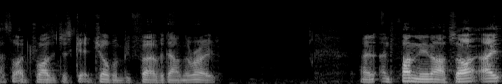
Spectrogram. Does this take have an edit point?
no; 0 cuts

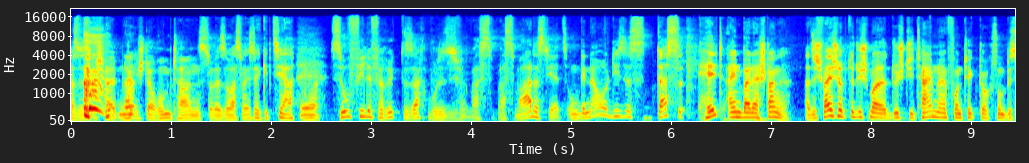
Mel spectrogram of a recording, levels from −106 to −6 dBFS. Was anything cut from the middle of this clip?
yes; 1 cut; at 5.8 s

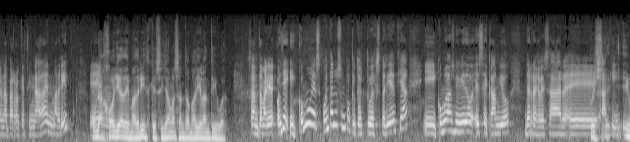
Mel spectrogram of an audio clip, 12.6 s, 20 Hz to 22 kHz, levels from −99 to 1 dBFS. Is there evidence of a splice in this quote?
no; 0 cuts

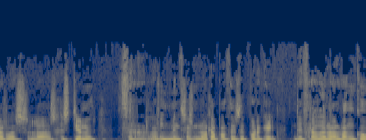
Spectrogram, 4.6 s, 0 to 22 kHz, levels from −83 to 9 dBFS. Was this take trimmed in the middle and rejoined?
yes; 5 cuts; at 1.4 s, 2.0 s, 2.6 s, 3.1 s, 3.6 s

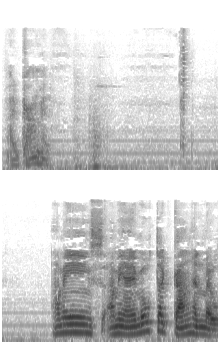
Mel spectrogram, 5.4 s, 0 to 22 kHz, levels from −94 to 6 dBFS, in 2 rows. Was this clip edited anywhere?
no; 0 cuts

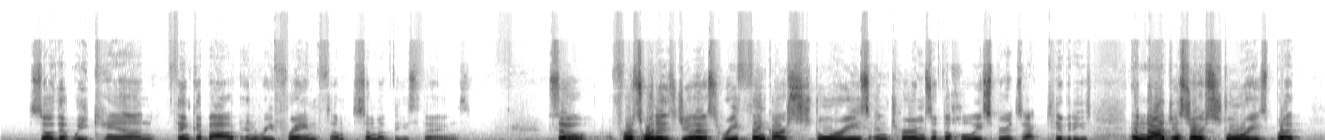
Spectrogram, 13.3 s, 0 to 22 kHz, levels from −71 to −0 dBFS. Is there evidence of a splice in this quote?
yes; 1 cut; at 5.9 s

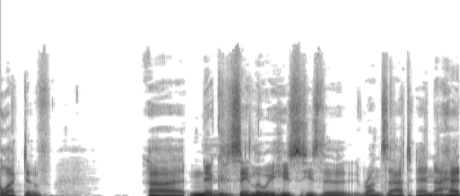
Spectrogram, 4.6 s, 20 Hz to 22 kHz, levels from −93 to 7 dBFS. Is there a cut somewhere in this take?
no; 0 cuts

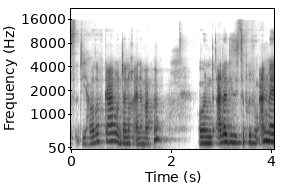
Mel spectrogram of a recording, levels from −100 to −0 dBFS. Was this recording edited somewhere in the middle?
no; 0 cuts

